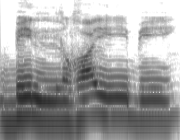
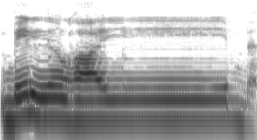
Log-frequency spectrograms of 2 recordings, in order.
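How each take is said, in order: First: The last word ends with a short vowel. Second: The last word ends on a bare consonant. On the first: The recitation continues without stopping. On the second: The reciter stops at this word.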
